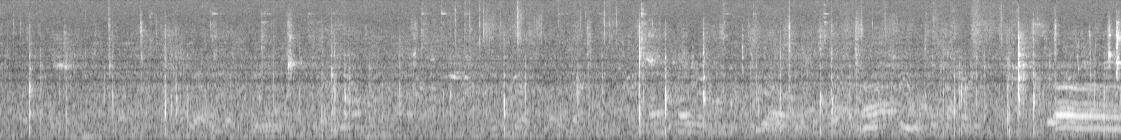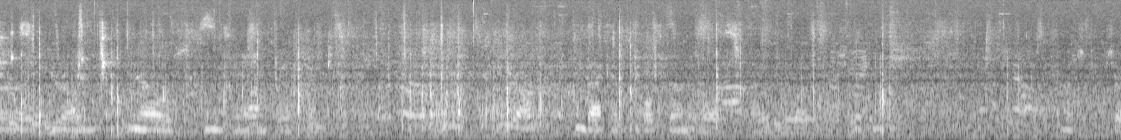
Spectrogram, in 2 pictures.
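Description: Tennis rackets strike a ball back and forth in a long rally.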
